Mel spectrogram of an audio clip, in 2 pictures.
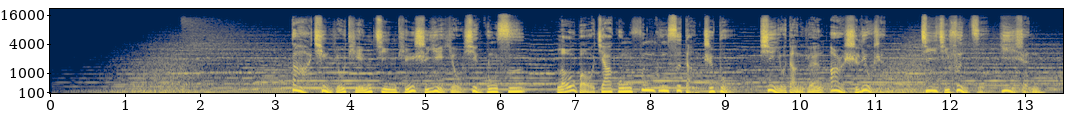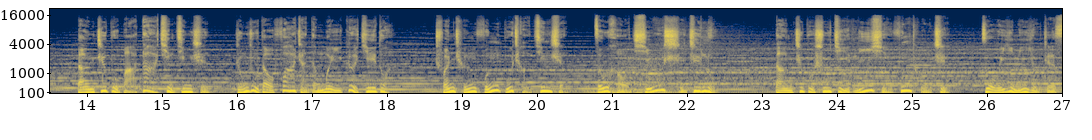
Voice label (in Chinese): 男 专题 党支部类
